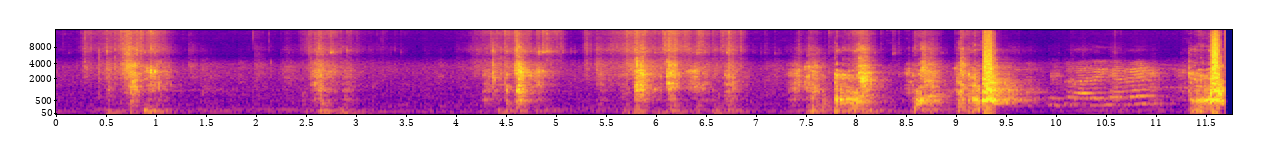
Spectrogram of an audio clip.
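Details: Pit bull dog playing with a broomstick, giving short rough barks and growly bursts at irregular intervals. The bursts grow louder and closer together toward the end, and a wavering whine-like tone sounds near the close.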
